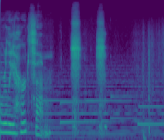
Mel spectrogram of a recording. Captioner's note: sobbing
